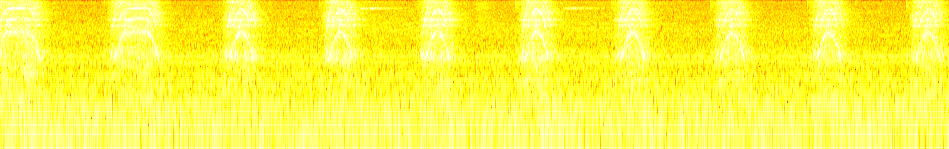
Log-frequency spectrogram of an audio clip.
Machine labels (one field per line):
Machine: slide rail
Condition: normal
